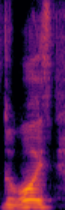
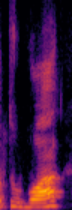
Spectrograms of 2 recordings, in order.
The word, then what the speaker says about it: Du Bois: O sea, que muere en el 63, Du Bois, y siguió siendo una figura importante. Por cierto, se pronuncia así Du Bois, no Dubois, así lo pronuncian los gringos, Du Bois.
